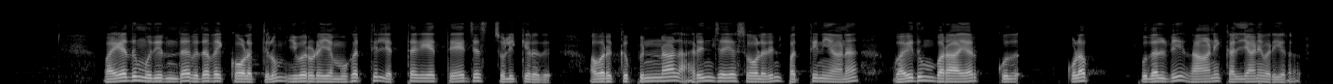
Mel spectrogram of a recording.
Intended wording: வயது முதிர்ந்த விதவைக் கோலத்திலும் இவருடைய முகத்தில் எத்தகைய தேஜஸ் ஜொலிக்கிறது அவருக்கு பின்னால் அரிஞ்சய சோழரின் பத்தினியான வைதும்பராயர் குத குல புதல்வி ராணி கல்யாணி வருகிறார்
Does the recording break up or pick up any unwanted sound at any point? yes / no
no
